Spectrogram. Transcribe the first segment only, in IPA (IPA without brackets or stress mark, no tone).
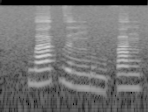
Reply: k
